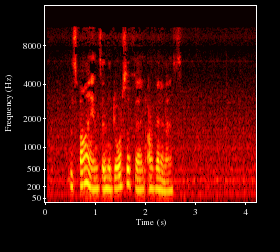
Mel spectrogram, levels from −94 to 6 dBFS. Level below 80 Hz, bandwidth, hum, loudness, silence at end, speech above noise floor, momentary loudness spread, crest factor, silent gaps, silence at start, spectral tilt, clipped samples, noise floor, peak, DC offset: -62 dBFS; 11.5 kHz; none; -25 LUFS; 1.55 s; 29 dB; 13 LU; 20 dB; none; 0.5 s; -7 dB/octave; under 0.1%; -53 dBFS; -8 dBFS; under 0.1%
